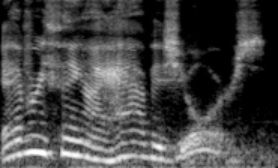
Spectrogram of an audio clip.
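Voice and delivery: high, soft, then sinking gentle reply; tender father. Retold or imitated. Father answering his resentful elder son, high and tender. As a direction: reassure him softly, letting it fall. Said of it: "he's like".

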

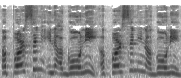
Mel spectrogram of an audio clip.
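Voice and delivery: a person in agony, drawn out slowly; slow recital. Shown as a demonstration. Teacher models slow memorising recitation. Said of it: "তাহলে এইভাবে মনে রাখবে".

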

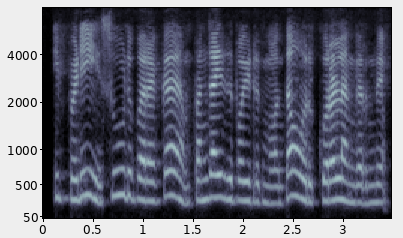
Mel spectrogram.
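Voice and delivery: usual speaking voice

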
